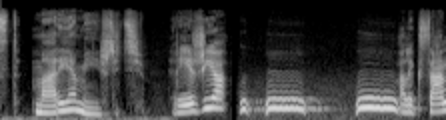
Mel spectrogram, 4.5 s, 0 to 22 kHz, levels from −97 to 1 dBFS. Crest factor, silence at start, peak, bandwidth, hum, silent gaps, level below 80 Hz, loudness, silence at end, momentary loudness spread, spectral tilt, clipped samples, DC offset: 14 dB; 0 s; -12 dBFS; 15.5 kHz; none; 2.31-2.35 s; -58 dBFS; -25 LUFS; 0 s; 11 LU; -4.5 dB/octave; under 0.1%; under 0.1%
